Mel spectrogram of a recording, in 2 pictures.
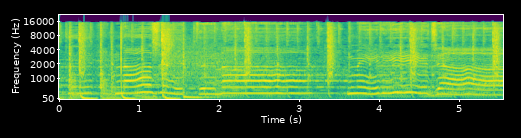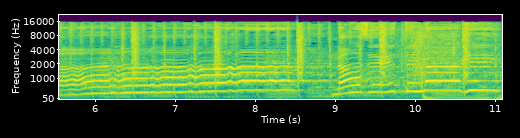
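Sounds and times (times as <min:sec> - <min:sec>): steady beat: 0:00.0 - 0:11.0
woman singing film song: 0:00.0 - 0:11.0.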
